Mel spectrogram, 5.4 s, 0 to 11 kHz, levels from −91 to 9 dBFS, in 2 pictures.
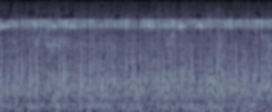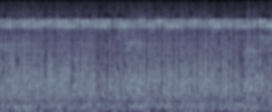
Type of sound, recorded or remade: remade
